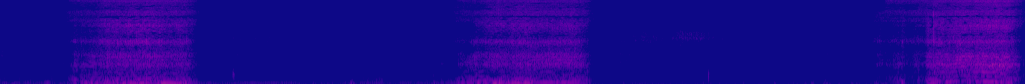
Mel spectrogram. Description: Soooo in denial, but I got proof Baby....YOU SNORE!!! 🤣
